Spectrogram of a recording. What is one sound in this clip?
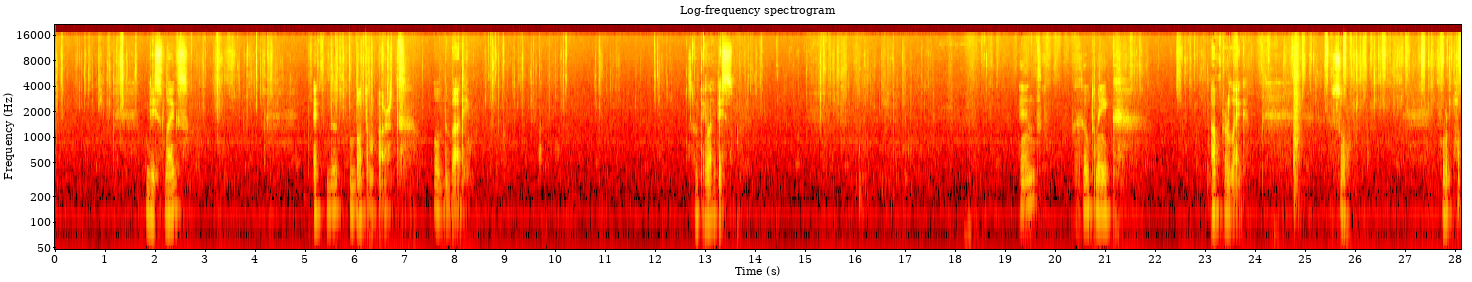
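Folded paper rustles and crinkles as hands handle it.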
